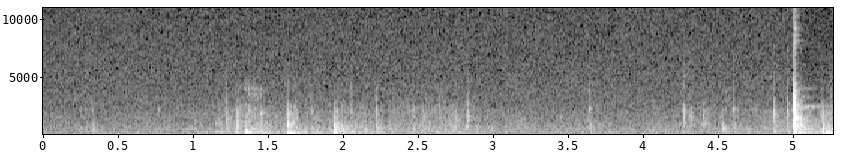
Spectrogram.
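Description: Scattered light knocks and clicks: a cluster about a second and a half in, and a sharp click near the end.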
